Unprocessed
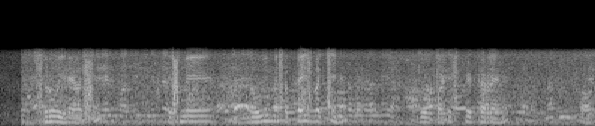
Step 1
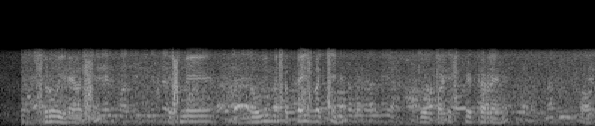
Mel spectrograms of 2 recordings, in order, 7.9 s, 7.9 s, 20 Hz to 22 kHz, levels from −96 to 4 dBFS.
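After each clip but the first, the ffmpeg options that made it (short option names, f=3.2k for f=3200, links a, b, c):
-af "equalizer=f=96:t=o:w=2.2:g=-8.5,volume=-7dB"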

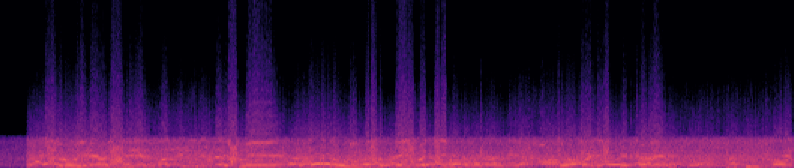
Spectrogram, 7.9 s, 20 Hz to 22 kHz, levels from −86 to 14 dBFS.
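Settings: -filter_complex "[0:a]asplit=2[a][b];[b]highpass=f=720:p=1,volume=28dB,asoftclip=type=tanh:threshold=-13.5dB[c];[a][c]amix=inputs=2:normalize=0,lowpass=f=1.7k:p=1,volume=-6dB,volume=2dB"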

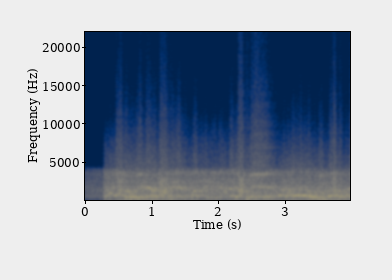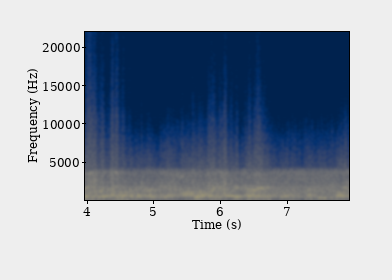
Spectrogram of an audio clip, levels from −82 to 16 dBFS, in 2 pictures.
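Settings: -af "aecho=1:1:93|186|279|372|465:0.355|0.145|0.0596|0.0245|0.01"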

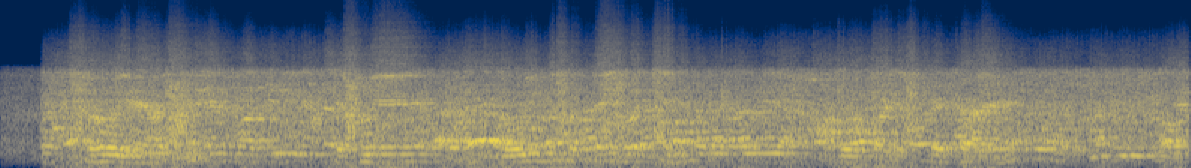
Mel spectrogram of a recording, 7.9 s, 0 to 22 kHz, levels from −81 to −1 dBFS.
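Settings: -filter_complex "[0:a]asplit=2[a][b];[b]adelay=30,volume=-4dB[c];[a][c]amix=inputs=2:normalize=0,volume=6.5dB"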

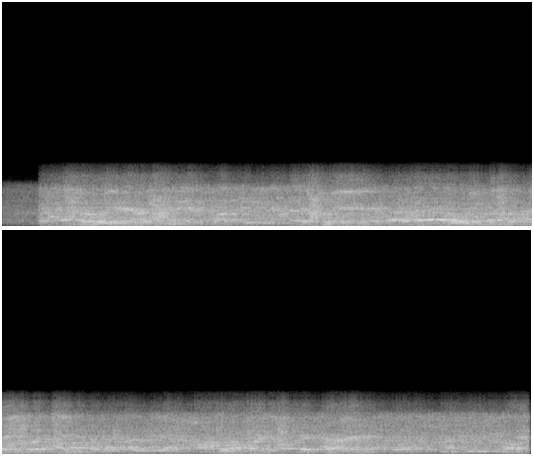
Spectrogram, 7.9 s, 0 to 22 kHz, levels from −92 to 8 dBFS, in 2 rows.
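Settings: -af "aresample=11025,aresample=44100,volume=1dB"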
